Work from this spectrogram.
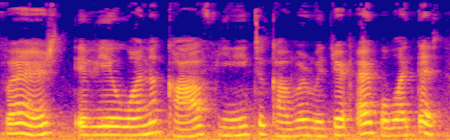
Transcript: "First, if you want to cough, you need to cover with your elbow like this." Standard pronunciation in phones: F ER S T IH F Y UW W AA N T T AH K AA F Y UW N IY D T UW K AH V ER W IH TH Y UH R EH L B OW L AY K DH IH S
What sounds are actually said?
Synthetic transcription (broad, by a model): F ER S T IH F Y UW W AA N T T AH K AA F Y UW N IY D T UW K AH V ER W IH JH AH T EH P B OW W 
